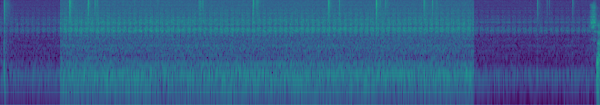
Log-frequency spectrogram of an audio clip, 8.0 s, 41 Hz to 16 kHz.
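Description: Static crackle from a Pioneer CT-F950 cassette deck's audio output: a hiss with scattered sharp ticks that starts abruptly about a second in and cuts off abruptly near six seconds in. It is the sign of static building up on a tape-transport spindle that isn't properly grounded.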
